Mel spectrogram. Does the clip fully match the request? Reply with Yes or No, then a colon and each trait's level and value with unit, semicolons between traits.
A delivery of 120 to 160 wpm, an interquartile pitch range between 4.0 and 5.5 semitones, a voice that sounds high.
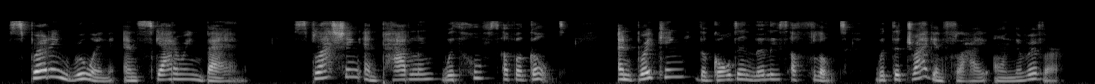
Yes: average, 140 wpm; average, 4.4 semitones; high, 225 Hz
